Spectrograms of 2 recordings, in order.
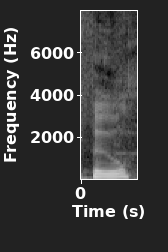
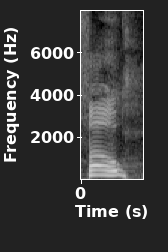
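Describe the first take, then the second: First: The vowel is a rounded 'oo' sound. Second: The vowel is a rounded 'oh' sound. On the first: "It's not foo" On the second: "It's not, it's not faux"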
